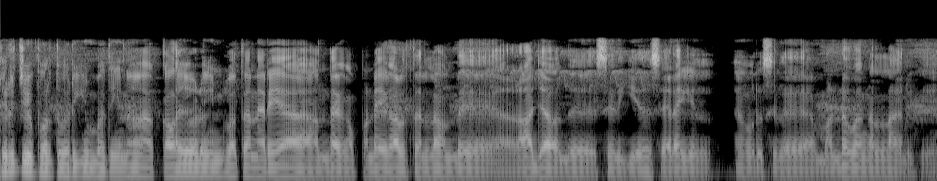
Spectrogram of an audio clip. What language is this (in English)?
Tamil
